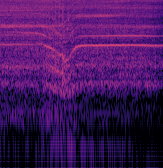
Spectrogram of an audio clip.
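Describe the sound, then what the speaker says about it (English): A power drill bores clearance holes through the mounting flanges of a vent-free garage heater, giving a steady, close, high whine that dips briefly in pitch under load before recovering. "Once in position, I clamp the mounting flanges and bore clearance holes."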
